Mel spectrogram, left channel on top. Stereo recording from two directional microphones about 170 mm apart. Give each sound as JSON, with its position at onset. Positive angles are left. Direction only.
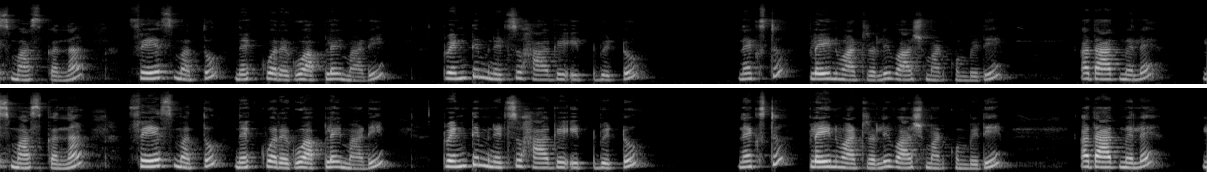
{"t": 0.0, "sound": "a woman's voice", "side_deg": -35}
{"t": 7.4, "sound": "a woman's voice", "side_deg": -30}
